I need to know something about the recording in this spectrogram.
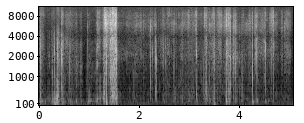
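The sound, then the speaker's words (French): A quick rip of a sheet being torn from a notebook, with crisp crackling bursts and a longer tear near the start, followed by lighter rustling and small handling noises. “Déchire une feuille de son carnet.”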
